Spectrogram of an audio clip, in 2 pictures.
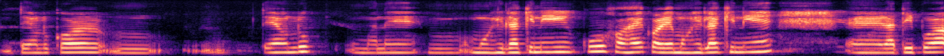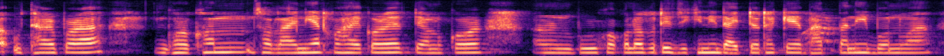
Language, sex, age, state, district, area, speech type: Assamese, female, 18-30, Assam, Biswanath, rural, spontaneous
